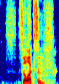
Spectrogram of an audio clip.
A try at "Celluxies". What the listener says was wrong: Emphasize, yeah. You either add an extra syllable or you emphasize the wrong one. It's so you know the word galaxies? It's the same thing. Celluxies.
